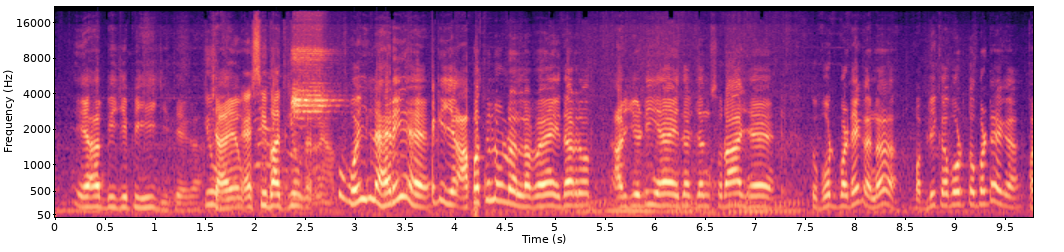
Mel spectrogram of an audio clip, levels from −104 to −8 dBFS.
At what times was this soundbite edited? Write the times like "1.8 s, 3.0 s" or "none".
none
